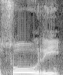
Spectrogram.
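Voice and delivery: "Sorry" stretched into long "सो" and long "री"; syllable by syllable. Shown as a demonstration. Teacher reading both syllables together, "sorry" slowly drawn out. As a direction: draw out each half of "sorry". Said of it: "दोनों को मिला के पढ़ेंगे".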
